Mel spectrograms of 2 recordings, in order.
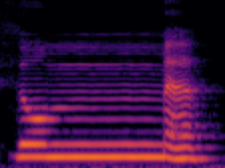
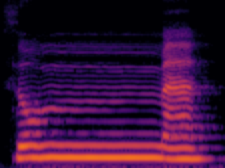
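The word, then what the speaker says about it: ثُمَّ: So we say thumma, thu. Make sure to pronounce the dhamma. Start with the dhamma, thu, thumma.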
